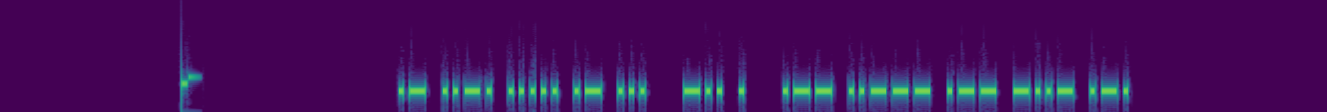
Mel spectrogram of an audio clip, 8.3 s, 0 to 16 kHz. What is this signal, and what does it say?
Morse code, heard as a keyed tone, about 36 wpm, 700 Hz. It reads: AF5AS DE W2WXR
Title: USA Callsign DE Callsign - 5 Characters - 35wpm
